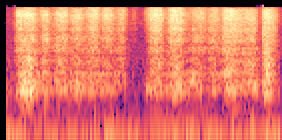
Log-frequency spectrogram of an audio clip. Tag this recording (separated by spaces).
pencil drawing draw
